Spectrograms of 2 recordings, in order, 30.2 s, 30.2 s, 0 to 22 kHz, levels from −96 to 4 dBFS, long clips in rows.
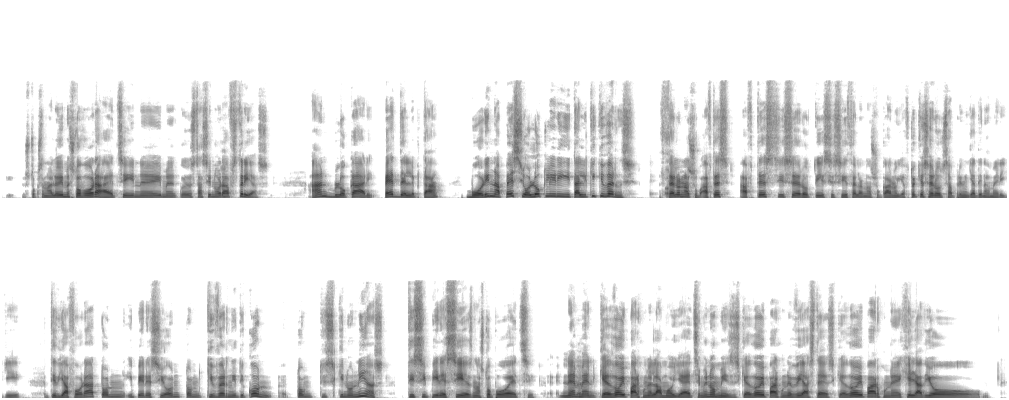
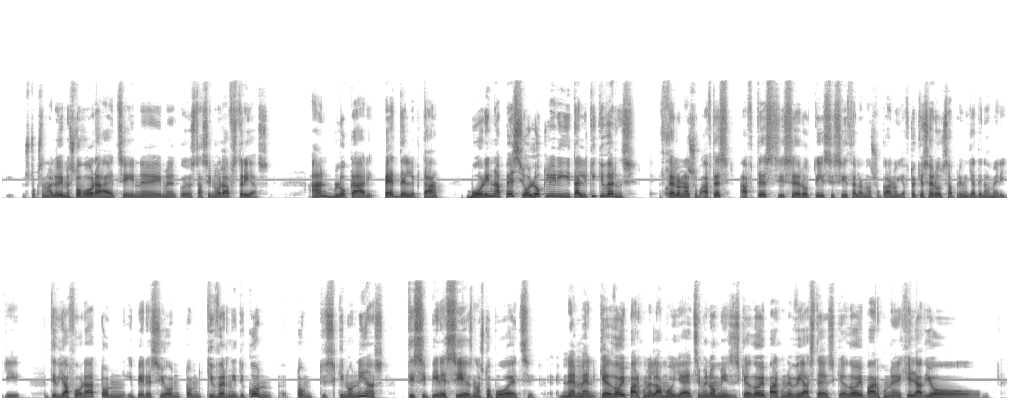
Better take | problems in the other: first | high-pitched whine; faint; throughout; 2 kHz, 35 dB below the speech

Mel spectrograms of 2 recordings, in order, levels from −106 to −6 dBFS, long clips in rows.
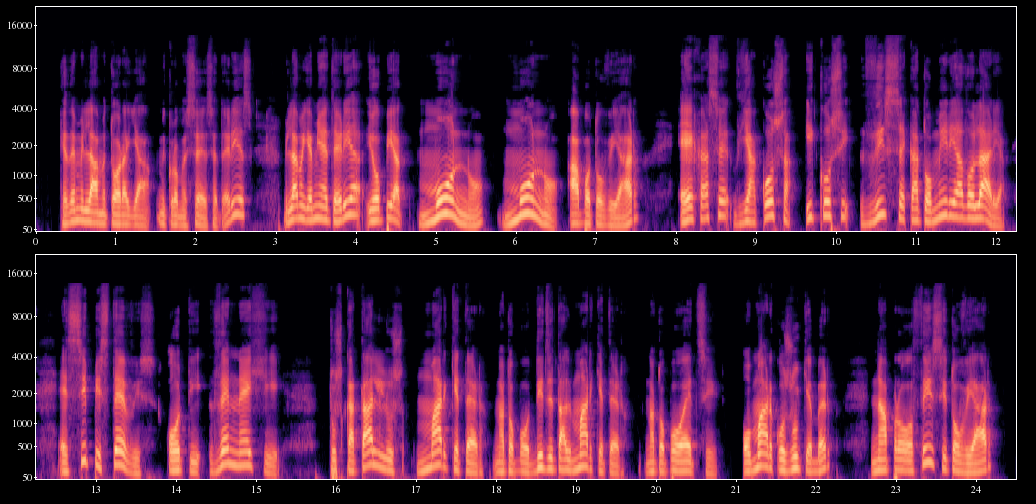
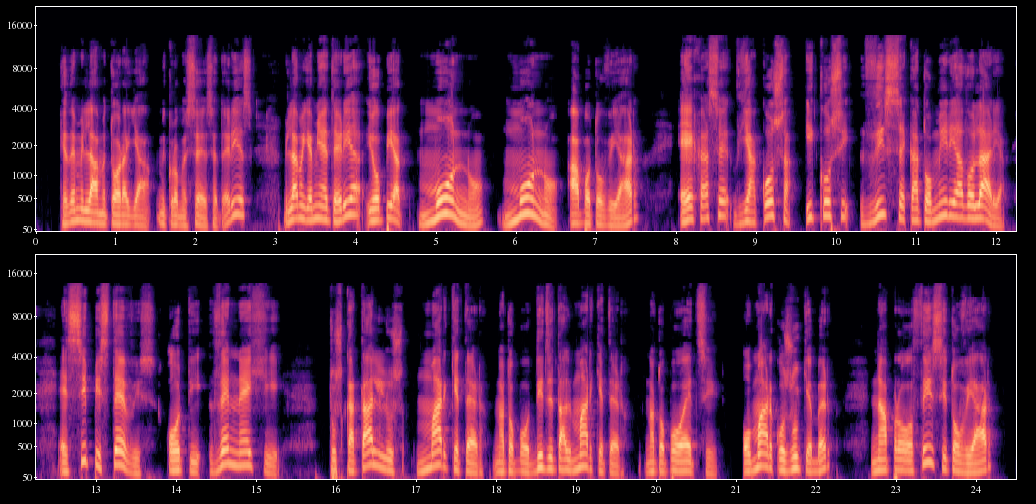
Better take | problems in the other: second | muffled; slightly; fading above 4 kHz

